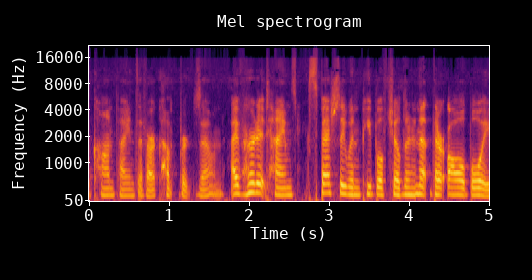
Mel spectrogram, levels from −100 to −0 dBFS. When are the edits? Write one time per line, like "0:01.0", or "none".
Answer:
0:01.7
0:02.2
0:02.6
0:03.7
0:04.1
